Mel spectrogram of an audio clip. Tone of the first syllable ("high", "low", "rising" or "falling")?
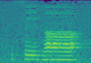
low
